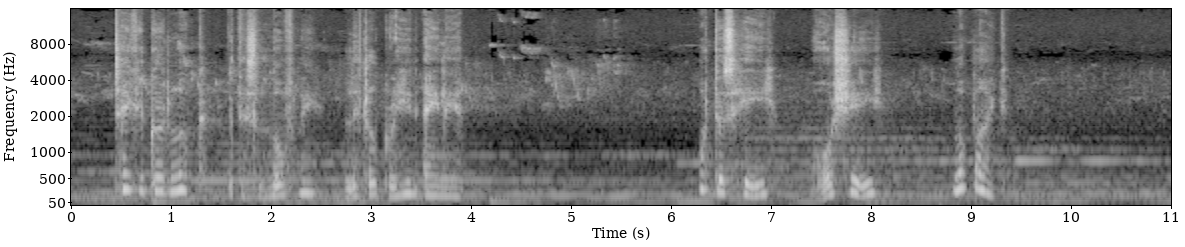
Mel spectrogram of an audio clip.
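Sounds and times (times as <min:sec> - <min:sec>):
soft music of held notes: 0:00.0 - 0:11.0.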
